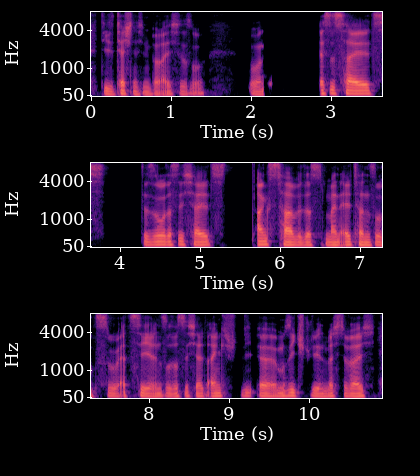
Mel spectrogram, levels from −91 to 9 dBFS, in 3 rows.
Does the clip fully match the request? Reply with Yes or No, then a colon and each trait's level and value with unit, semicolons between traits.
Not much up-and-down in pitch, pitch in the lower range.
Yes: narrow, 2.1 semitones; very low, 95 Hz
